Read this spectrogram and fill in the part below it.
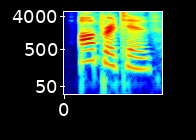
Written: operative

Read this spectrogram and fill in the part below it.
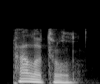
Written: palatal

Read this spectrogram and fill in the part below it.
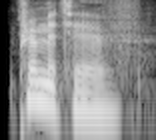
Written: primitive

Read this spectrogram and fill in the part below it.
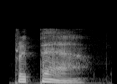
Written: prepare

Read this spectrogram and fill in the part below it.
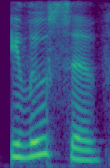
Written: elusive

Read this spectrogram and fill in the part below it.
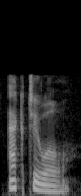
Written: actual

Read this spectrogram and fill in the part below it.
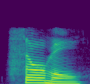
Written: thermal

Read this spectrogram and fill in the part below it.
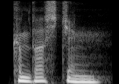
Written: combustion

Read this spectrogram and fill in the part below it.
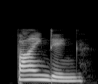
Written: finding

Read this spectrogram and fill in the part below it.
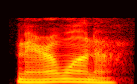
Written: marijuana

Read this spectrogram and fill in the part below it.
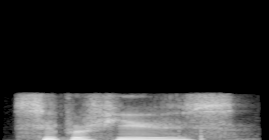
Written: superfuse

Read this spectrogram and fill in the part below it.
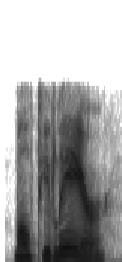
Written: multilayer

